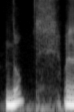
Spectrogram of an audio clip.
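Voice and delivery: ordinary talk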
